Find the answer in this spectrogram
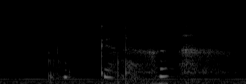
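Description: A woman whispering softly in short phrases, over a faint steady hum.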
